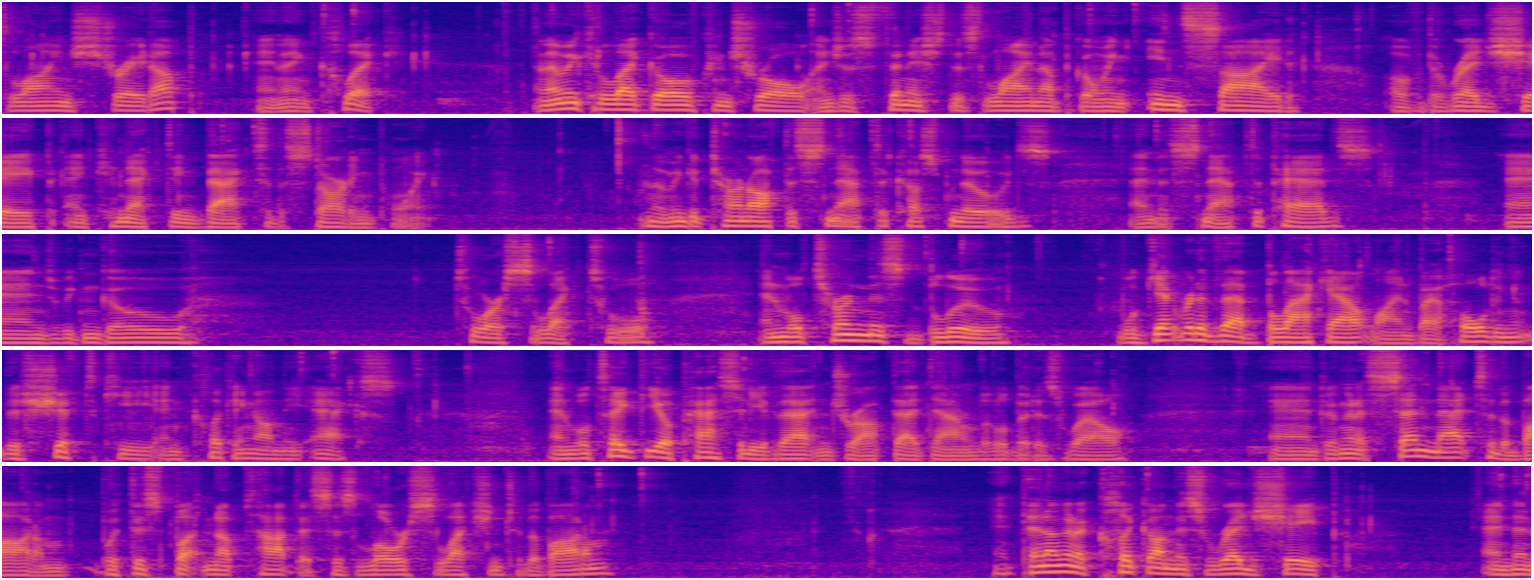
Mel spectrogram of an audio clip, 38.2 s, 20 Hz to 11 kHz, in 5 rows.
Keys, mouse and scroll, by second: 1.8 ctrl+click, 4.3 click, 5.6 click, 8.9 click, 12.2 click, 13.6 click, 18.1 click, 20.1 click, 24.7 shift+click, 26.9-28.6 drag, 33.8 click, 36.3 click.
